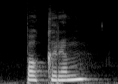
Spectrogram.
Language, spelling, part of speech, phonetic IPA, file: Czech, pokrm, noun, [ˈpokr̩m], Cs-pokrm.ogg
- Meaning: dish, meal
